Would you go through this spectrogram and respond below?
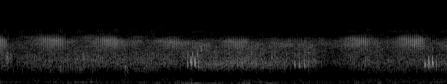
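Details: Several frog species calling in lotus paddies along a rural road in Echizen City, Fukui Prefecture, on 12 June 2021; distinct high croaking bursts about every half second, with lower, deeper notes slipping in between against a soft chorus.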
